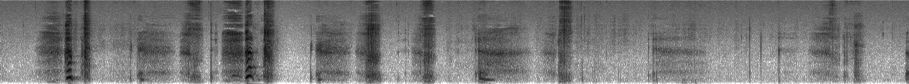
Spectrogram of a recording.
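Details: Person with flu and heavy nasal congestion: string of short, explosive sneezes and sniffs with breathy pauses in a quiet room; congested sneezing.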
